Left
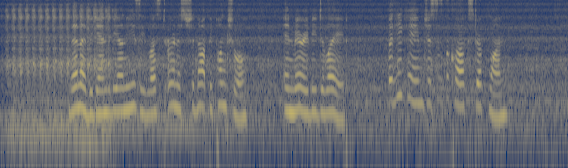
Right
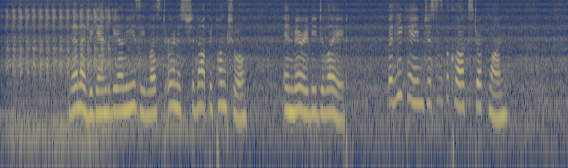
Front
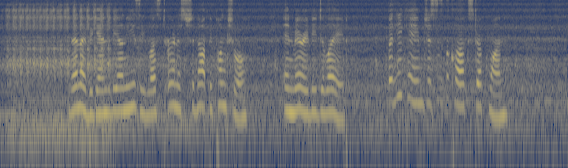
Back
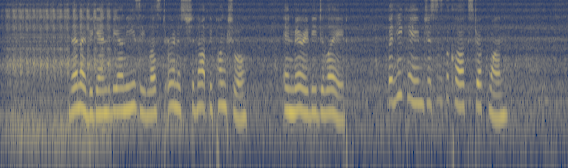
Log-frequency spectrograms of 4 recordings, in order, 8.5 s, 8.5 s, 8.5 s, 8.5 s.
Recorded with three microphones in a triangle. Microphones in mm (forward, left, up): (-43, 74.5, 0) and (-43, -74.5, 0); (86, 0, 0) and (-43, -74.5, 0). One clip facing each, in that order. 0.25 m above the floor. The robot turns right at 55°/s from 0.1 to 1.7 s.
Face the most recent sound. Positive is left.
turn(degrees=-120)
